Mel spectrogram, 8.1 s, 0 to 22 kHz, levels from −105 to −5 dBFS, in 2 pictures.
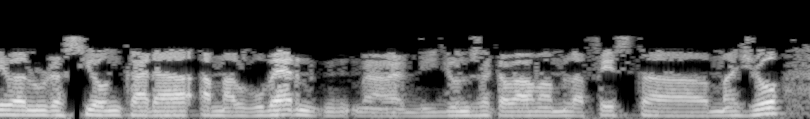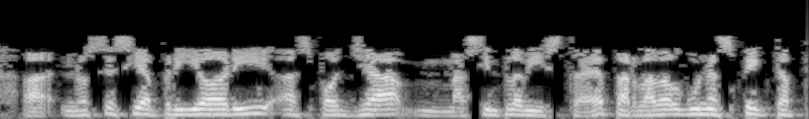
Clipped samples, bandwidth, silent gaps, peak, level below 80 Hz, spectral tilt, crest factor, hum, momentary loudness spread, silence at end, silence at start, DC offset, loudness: under 0.1%; 6.4 kHz; none; -4 dBFS; -52 dBFS; -3.5 dB/octave; 16 dB; none; 8 LU; 0 s; 0 s; under 0.1%; -20 LUFS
